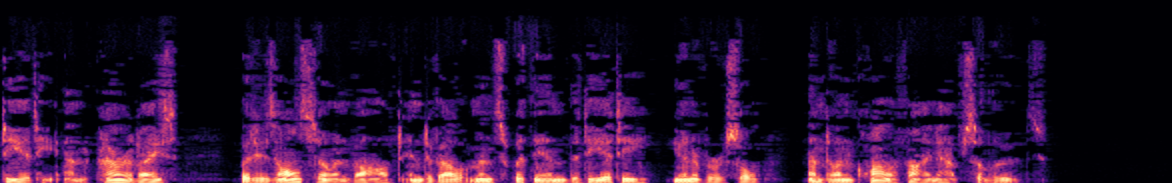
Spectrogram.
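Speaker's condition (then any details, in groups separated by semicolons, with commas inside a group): No condition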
